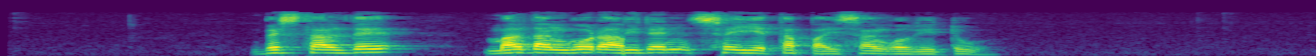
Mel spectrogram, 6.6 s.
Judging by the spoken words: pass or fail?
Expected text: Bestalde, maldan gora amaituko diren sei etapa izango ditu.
fail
